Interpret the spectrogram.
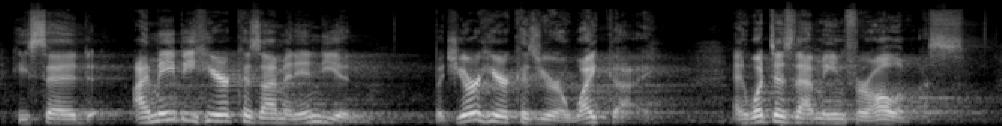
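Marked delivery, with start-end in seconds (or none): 0.9-4.2 play-acted, loud, pointed delivery meant to carry. Retelling a father's words at his first day as judge: imitating someone saying it loudly. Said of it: "he said very loudly, so all the judges could hear".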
